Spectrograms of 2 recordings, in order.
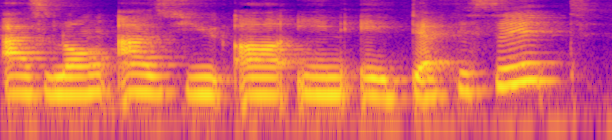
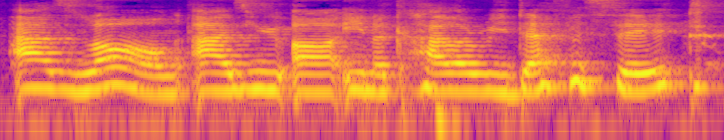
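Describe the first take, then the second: First: It is said at normal, quieter volume. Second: It is said louder, with more force.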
